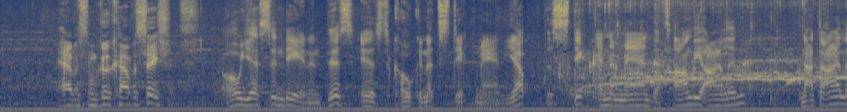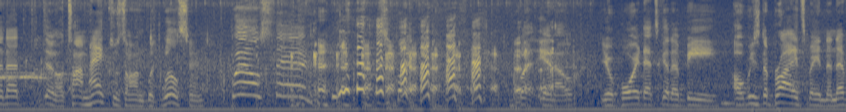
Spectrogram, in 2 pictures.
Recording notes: I decided to record this podcast at one of my favorite cigar lounges, Cigar Sessions in Middletown DE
